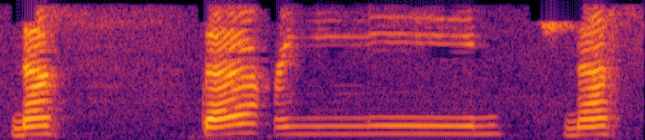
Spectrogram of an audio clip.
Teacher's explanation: We have the letter seen with a haraka of sukun. So we are resting upon this seen. We have a slight whistling sound.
